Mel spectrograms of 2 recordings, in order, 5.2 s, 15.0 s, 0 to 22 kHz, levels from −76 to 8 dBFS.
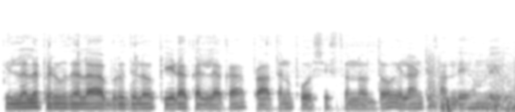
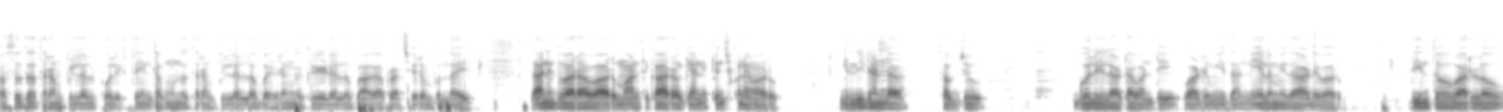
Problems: low volume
